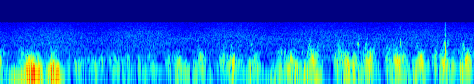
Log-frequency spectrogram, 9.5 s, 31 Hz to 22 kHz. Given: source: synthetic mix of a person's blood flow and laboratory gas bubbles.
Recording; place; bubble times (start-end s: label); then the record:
Doppler ultrasound of blood flow; precordium
7.14-7.20 s: bubbles
7.99-8.04 s: bubbles
8.87-8.98 s: bubbles
9.47-9.50 s: bubbles
From the record:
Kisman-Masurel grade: 122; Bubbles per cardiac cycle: 1 to 2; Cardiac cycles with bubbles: 10 to 50%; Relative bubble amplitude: moderate (0.250 to 0.450); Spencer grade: 2 (many but less than half of the cardiac periods contain bubble signals, singularly or in groups); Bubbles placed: only in the low amplitude regions of the cardiac cycle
